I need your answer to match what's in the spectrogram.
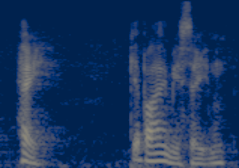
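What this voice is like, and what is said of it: Gentle, soft-spoken delivery. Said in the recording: “I just said that in a really gentle voice.”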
